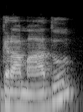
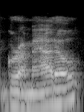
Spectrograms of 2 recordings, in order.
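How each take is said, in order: First: It is said with a Portuguese accent. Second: It is said with an English accent. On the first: "I'm going to first say it in Portuguese" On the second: "You guys would probably pronounce like Gramado or something like that"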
